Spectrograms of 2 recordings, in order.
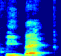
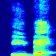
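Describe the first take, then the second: First: Said in the usual way. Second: "feedback" with a hard T added at the end. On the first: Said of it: "not feedback". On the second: Shown as a demonstration. Mocking how Tisha says "feedback", T on the end. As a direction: say "feedback" ending in a crisp T sound. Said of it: "feedback with a T now".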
